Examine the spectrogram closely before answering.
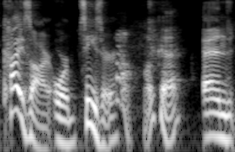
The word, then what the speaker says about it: Caesar: the fallout's writing is you can tell how someone feels about the Legion by how they pronounce Caesar's name if they say Caesar they're not sympathetic but if they say kaisar yeah they know how to pronounce it and that's the problem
